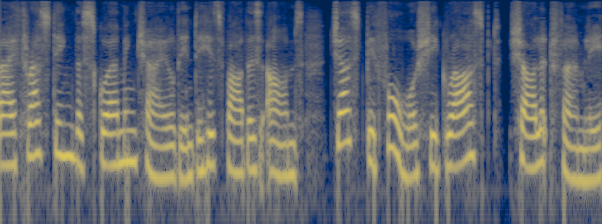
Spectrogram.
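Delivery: plain reading voice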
